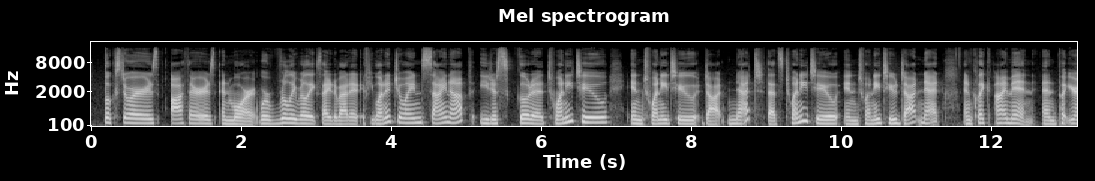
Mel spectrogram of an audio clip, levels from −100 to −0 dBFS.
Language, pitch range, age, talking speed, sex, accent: English, 180-235 Hz, 20-39, 135 wpm, female, American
